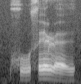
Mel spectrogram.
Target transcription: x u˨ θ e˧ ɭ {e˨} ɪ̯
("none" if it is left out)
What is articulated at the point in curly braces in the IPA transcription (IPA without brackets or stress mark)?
ɛ˨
